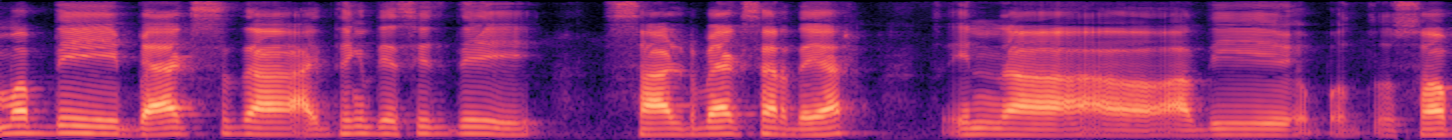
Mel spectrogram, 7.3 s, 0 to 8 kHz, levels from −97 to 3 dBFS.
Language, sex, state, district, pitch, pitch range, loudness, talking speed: English, male, Odisha, Malkangiri, 130 Hz, 125-145 Hz, -18 LUFS, 165 wpm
